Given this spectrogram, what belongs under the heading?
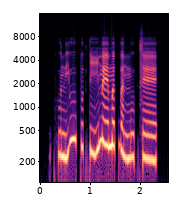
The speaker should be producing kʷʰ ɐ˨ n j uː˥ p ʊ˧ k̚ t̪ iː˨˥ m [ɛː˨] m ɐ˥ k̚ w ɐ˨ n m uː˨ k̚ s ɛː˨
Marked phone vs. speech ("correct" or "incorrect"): incorrect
